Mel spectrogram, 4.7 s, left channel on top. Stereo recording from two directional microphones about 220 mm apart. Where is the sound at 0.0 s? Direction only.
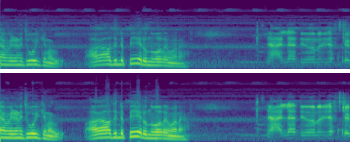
45° right (ahead or behind).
